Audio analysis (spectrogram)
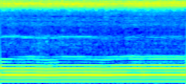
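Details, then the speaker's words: House water pipes: a loud, steady, deep drone for about two seconds when toilets, sinks or showers run, coming from the pipes behind the walls. Low water pressure is the cause. "e've been having a humming noise whenever you use the toilets or the sinks or uh sometimes even the showers."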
